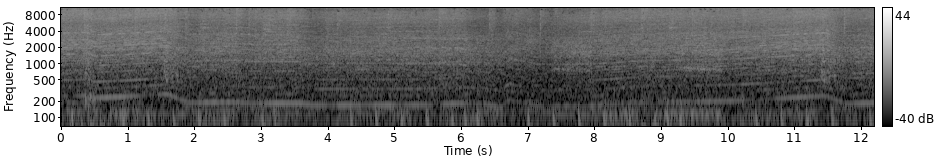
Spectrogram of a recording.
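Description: Race car engine in the video game Sega GT, revving high and steady with repeated gear-change dips and climbs in pitch, a loud, continuous whine heard alone.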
